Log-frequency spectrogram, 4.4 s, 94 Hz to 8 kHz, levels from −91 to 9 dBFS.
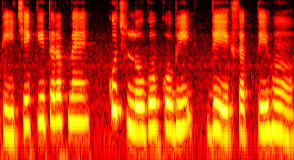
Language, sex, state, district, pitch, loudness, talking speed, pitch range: Hindi, female, Bihar, Kaimur, 225 Hz, -14 LUFS, 150 wpm, 205-270 Hz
